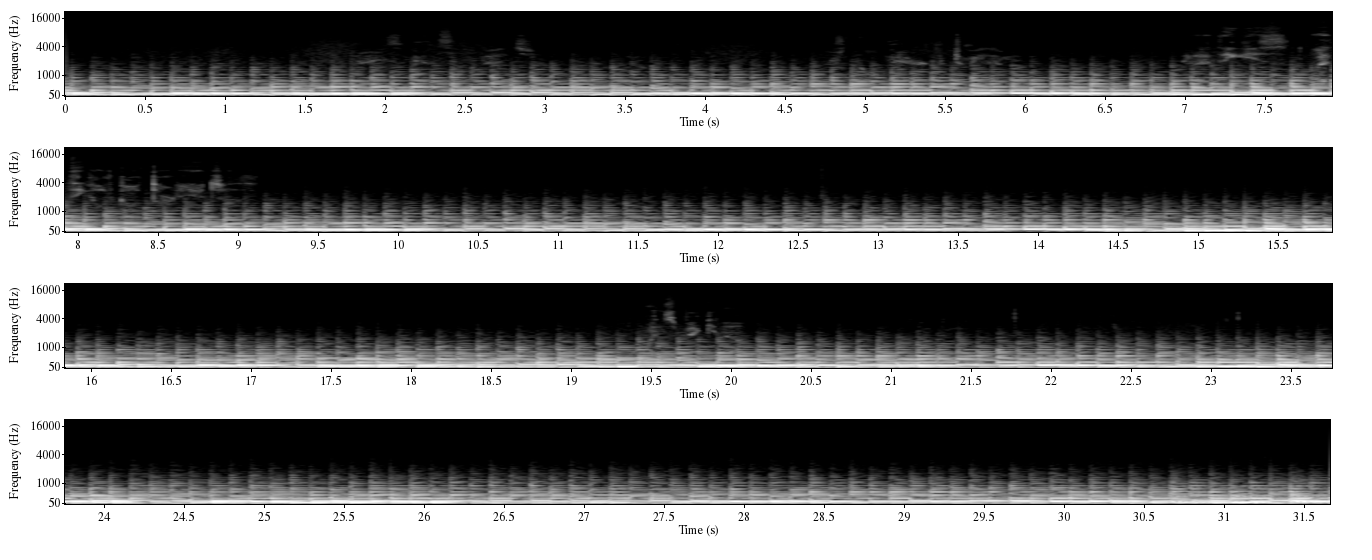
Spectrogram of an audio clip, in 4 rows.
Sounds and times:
Music: 0:00.0 - 0:31.6.

